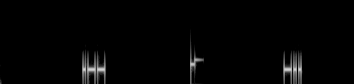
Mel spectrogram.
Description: Morse code, heard as a keyed tone, about 51 wpm, 700 Hz. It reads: W D
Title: Single Letters 50wpm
